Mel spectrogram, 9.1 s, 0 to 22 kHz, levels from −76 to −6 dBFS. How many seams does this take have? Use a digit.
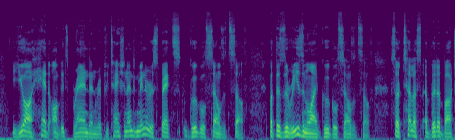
0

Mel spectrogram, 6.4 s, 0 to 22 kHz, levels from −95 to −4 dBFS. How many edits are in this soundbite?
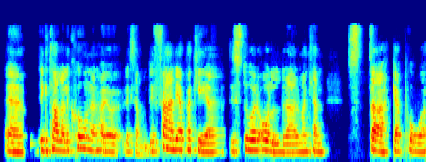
0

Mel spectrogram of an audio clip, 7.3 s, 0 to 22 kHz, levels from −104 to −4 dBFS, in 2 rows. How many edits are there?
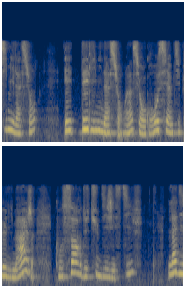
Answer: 0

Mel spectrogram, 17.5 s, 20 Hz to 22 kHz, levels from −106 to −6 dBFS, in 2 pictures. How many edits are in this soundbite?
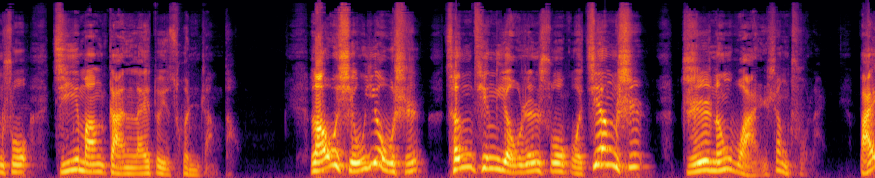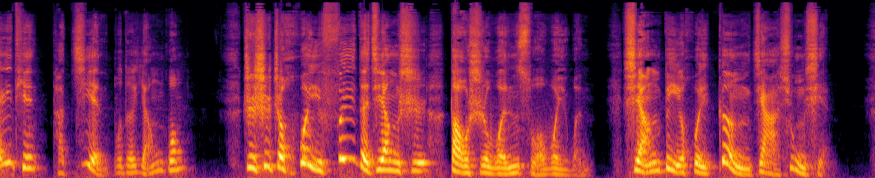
0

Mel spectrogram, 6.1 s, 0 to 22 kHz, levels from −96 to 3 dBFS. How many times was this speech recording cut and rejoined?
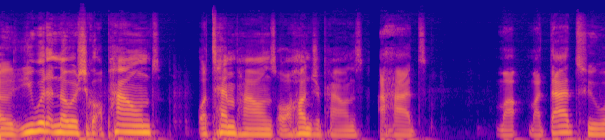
1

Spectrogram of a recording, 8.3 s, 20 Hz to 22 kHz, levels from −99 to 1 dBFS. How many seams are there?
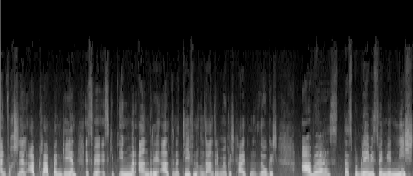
1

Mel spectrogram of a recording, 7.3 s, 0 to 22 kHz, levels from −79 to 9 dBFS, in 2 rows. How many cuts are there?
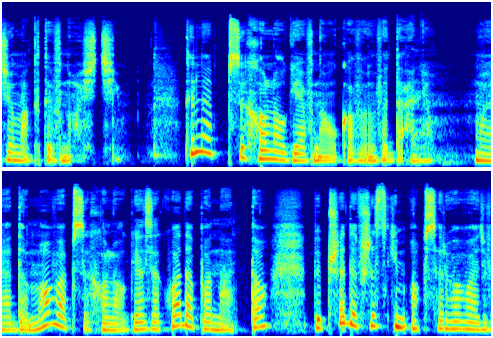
1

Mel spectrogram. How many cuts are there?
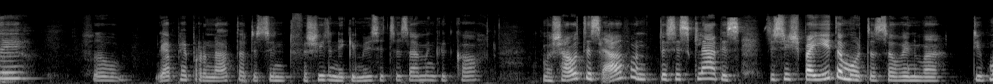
1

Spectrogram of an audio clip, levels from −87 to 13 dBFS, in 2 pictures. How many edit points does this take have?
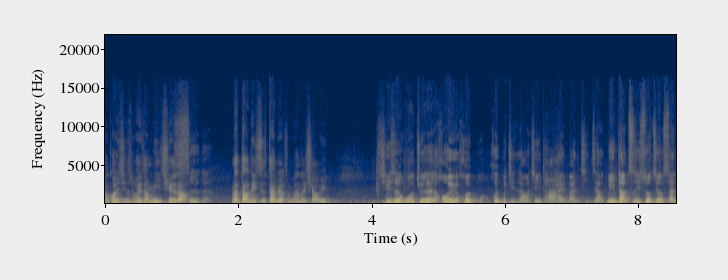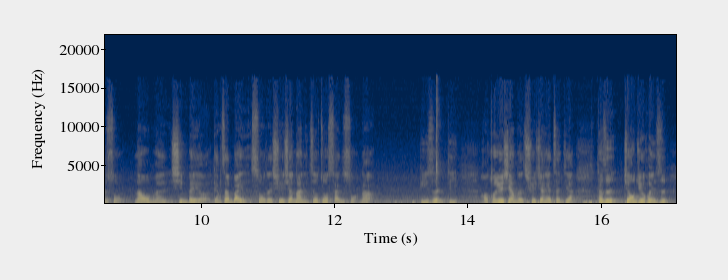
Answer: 3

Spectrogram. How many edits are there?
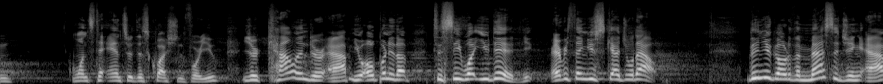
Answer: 2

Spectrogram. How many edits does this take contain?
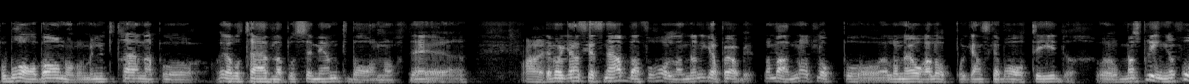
0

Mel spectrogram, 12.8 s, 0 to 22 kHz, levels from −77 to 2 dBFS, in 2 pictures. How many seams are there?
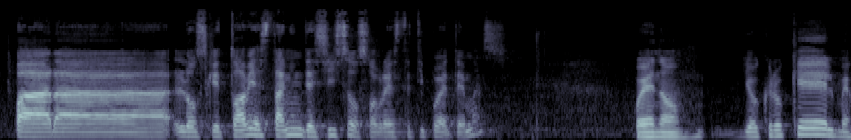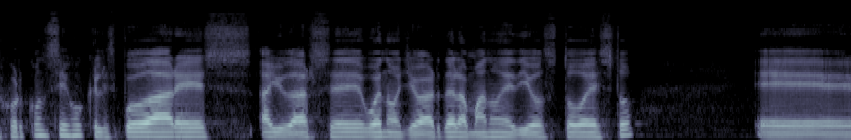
0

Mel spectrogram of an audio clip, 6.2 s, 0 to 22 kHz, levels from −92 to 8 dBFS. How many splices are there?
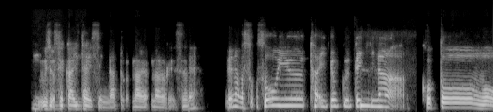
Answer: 1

